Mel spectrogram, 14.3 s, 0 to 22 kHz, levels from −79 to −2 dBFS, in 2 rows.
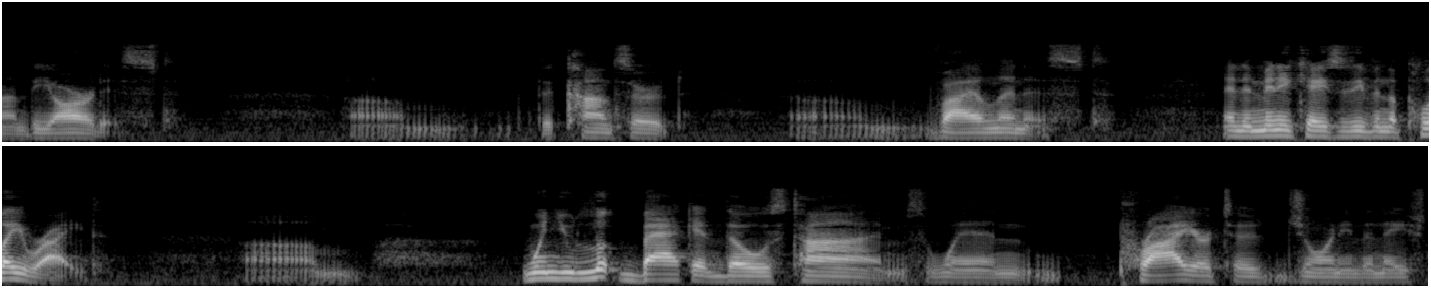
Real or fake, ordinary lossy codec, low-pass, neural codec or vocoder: real; MP3, 32 kbps; 7.2 kHz; none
